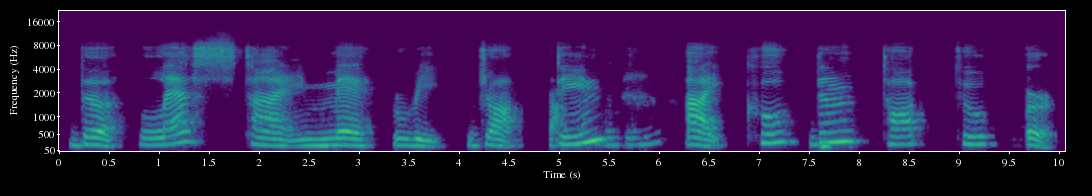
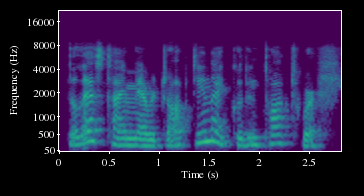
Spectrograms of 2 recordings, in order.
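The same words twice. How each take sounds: First: The sentence is spoken slowly and carefully. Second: The sentence is spoken quickly and smoothly. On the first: "vamos bem devagar primeiro" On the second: "Aí você acelera"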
